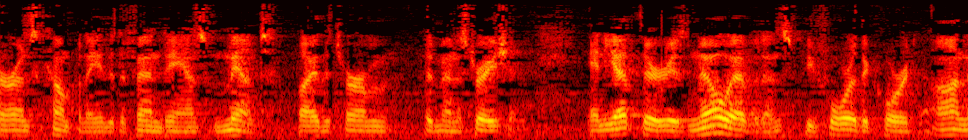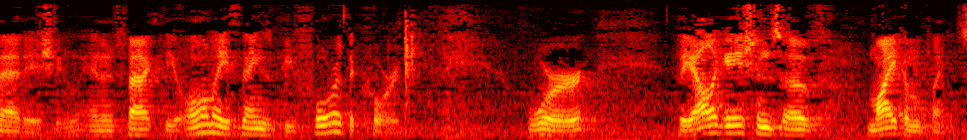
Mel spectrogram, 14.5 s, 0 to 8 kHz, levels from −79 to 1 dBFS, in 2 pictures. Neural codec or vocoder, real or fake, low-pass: none; real; 7.2 kHz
